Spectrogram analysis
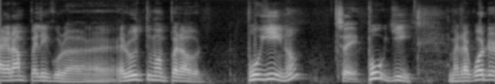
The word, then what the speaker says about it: Puyi: El nombre, Puyi, ¿no?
